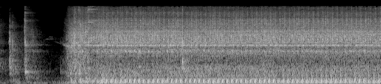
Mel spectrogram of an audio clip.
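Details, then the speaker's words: New grass cutter (used only three times) that died mid-cut, restarted after fitting a new spark plug: a couple of pull-cord rasps, then the small two-stroke catches at once and settles into a steady buzzy idle; faulty spark plug was the cause. "So one stick mga kaamig umandar siya agad. Ibig sabihin ito yung sira niya spatay muna natin."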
